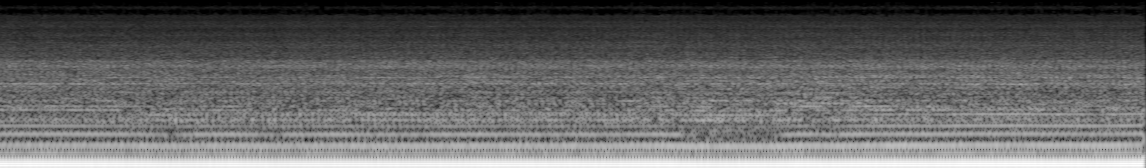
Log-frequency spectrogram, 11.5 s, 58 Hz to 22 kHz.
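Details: Honda F24 engine, first start of the newly installed motor before tuning, warming up to burp the coolant: a smooth, even idle with a steady low rumble and no knocks, ticks or misses. Normal idle.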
